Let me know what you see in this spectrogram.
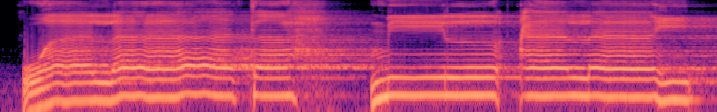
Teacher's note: huruf lam yang berfathah a bertemu dengan huruf Ya Sukun maka kita lembutkan karena di sini adalah bacaan laayin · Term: bacaan layin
